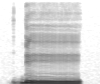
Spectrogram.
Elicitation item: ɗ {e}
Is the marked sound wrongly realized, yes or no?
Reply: yes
